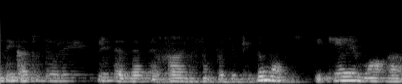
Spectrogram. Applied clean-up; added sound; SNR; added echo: neural mask model DeepFilterNet 3.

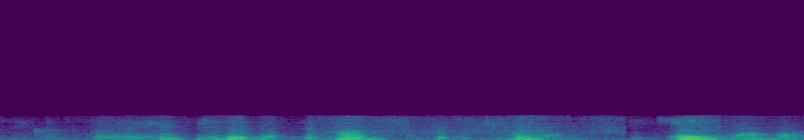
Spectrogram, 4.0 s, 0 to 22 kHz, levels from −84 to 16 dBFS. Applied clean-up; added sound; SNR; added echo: neural separator model SepFormer WHAMR!.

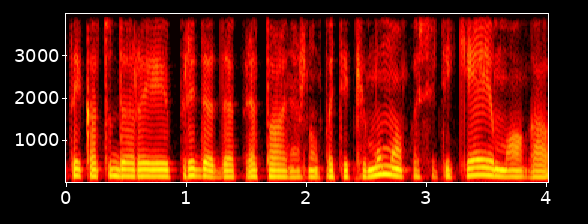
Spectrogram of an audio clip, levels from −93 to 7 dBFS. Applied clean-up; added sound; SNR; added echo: none; none; none; none.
